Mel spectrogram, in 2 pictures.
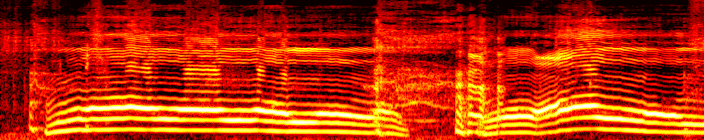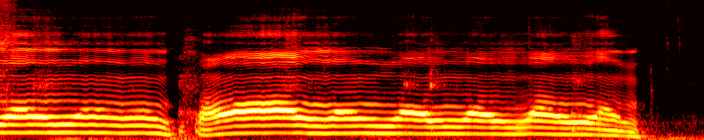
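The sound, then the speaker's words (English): A person imitates the wailing of their other cat, Tigger, with three long, loud, moaning yowls whose pitch wavers and bends, separated by short pauses for breath. “That's basically the sound our other cat makes.”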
